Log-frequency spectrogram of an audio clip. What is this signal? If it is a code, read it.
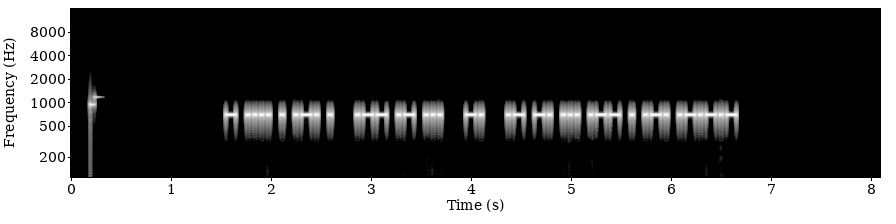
Morse code, heard as a keyed tone, about 36 wpm, 700 Hz. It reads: THERE WAS N ANSWER.
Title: Sentences from Top 300 Words and Abbreviations 35wpm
